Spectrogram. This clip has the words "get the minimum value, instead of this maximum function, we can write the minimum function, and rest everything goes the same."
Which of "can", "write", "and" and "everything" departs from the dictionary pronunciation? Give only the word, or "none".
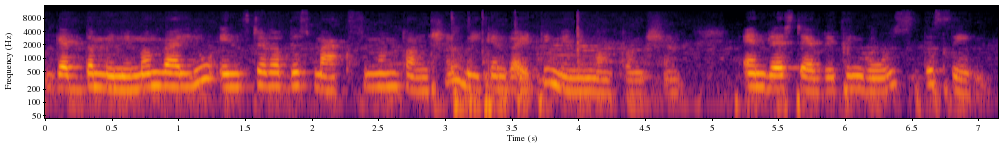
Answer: everything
